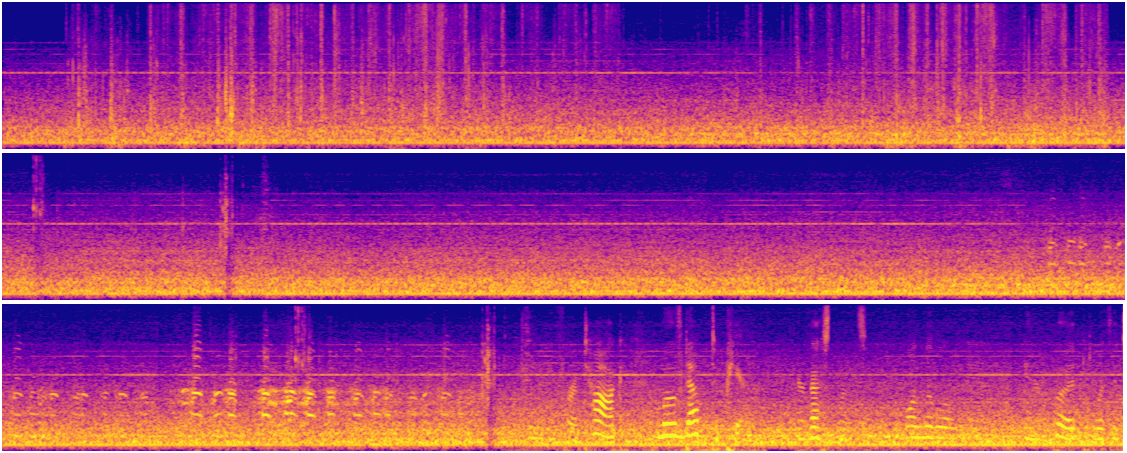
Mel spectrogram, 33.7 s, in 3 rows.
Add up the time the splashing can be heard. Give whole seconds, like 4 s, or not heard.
not heard.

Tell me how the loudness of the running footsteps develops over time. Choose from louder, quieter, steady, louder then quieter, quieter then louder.
quieter then louder.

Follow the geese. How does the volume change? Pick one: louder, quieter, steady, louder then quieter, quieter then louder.
louder then quieter.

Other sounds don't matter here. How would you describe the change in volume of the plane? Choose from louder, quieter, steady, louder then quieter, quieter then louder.
louder.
